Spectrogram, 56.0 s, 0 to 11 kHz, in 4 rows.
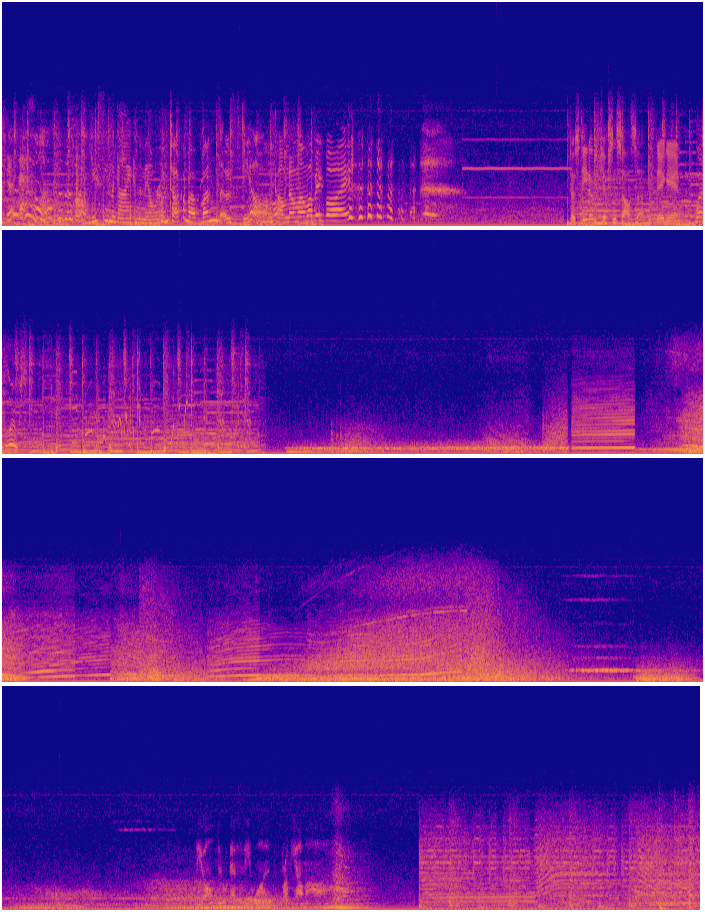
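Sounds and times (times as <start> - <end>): background music: 0.0 - 6.6, 11.3 - 22.4, 50.4 - 56.0
motorcycle engine revving: 24.0 - 39.2, 48.4 - 49.6, 50.4 - 56.0.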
